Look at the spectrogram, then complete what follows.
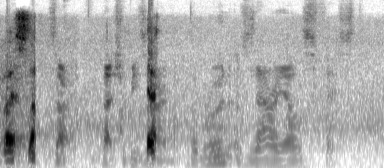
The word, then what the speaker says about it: Zariel: The second one is called Ruin of Zuriel's Fist. Always get the pronunciation of this mixed up. Might be Zariel's Fist. And which one's the demon? Zariel. Zariel. Yeah, that's me getting it wrong.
